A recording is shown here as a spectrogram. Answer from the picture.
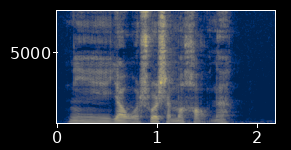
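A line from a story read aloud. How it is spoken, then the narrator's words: Sighing. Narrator (Chinese): 项少龙叹道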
